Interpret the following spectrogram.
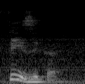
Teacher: a sílaba tônica é a antepenúltima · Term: proparoxítona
